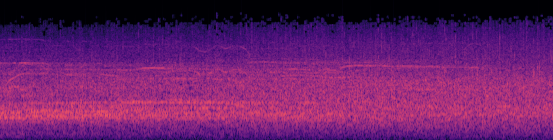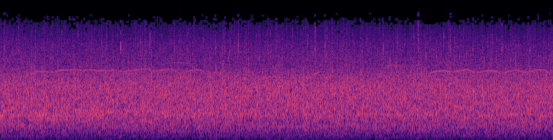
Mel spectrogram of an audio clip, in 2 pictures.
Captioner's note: applause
